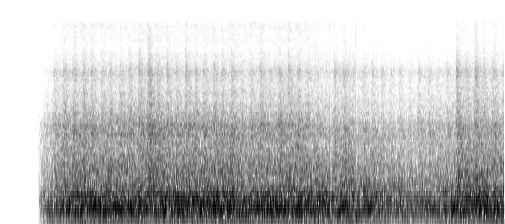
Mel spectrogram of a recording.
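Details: GE top-load washer that suddenly became noisy: loud steady rumble with an uneven rattle through the run. A plastic piece on the side of the tub was found disconnected; reconnecting it is expected to fix the noise.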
